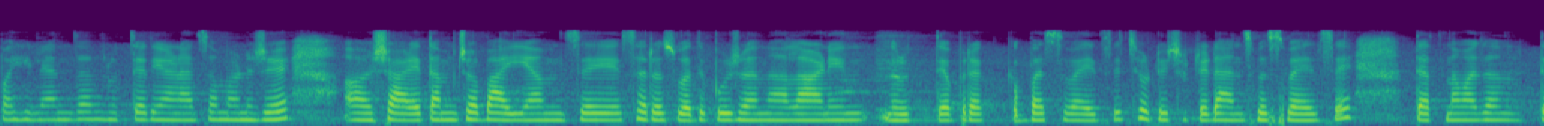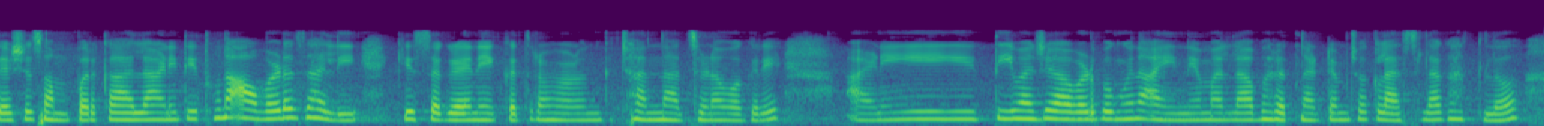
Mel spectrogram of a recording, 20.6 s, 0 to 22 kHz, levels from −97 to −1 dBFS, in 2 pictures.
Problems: constant background noise, background conversations at intervals, echo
